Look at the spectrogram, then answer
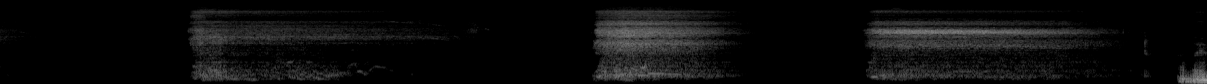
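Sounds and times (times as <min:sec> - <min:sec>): man breathing through nostril: 0:06.0 - 0:07.6, 0:08.6 - 0:11.4.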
